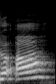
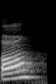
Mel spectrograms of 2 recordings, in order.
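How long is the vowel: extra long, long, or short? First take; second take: long; short. First: The vowel is held for two beats. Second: The vowel is held for one short beat. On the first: "दीर्घ" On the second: "ह्रस्व"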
